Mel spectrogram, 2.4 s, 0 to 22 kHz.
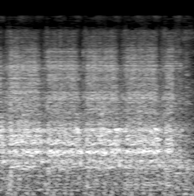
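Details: Fiat 126 barn find, stood for many years, cranked after cleaning points and getting spark: continuous starter grind, steady cranking rhythm, no firing pulses, fading out; turns but won't start.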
